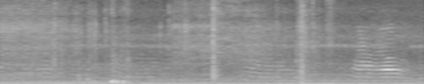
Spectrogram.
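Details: Domestic cat meowing a lot in the morning; a few drawn-out, wavering meows, one midway and a longer one at the end, over a steady low hum with occasional soft knocks.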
